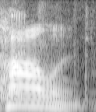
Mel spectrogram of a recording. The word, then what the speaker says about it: Tolland: It's Tolland. Tolland.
